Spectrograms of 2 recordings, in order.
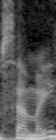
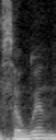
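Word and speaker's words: Samhain: matin désolé mais nous on appelle ça sohwin ou sa main certains prononcent comme ils s'écrit en fait la vraie prononciation c'est sowen c'est le premier le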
